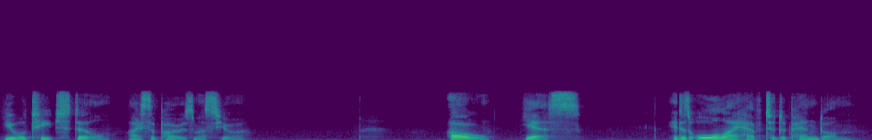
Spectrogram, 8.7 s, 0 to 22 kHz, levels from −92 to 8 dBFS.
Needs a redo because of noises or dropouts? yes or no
no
